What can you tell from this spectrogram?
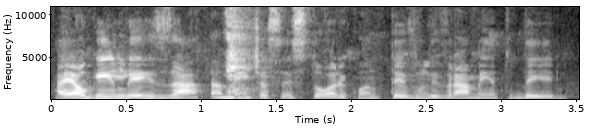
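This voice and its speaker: A woman leads a women's Bible study, retelling scripture as an animated story. Her voice sits high and she slips into characters' lines. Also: fairly quick, a little hiss or hum. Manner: animated storytelling with acted dialogue.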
